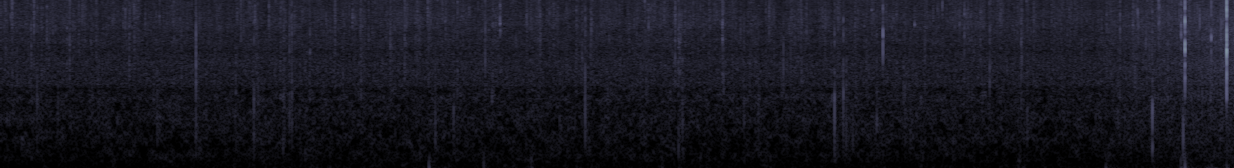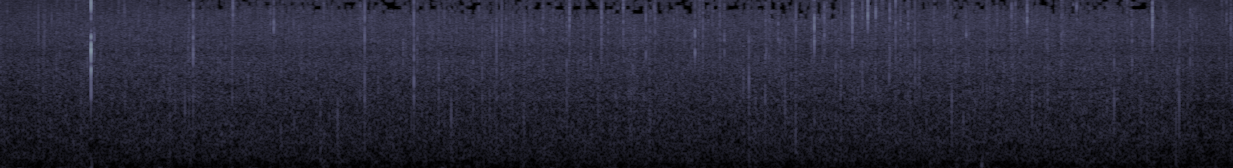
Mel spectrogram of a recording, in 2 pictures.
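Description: Steady rain falling on the forest with scattered close drops pattering. The rain gets louder about twelve seconds in.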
